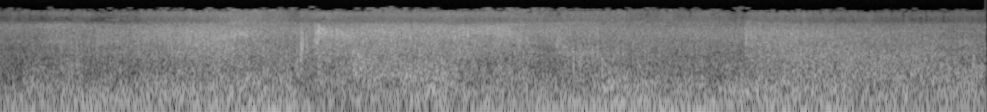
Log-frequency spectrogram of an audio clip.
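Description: Loud, steady rush of wind buffeting the microphone of a speedflyer's body-mounted camera during a fast, low glide on final approach.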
